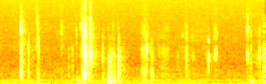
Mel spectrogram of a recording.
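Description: Resealable foil pouch being pulled open at its zip top, giving a scatter of faint crinkles and clicks.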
